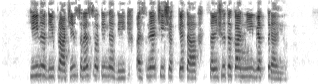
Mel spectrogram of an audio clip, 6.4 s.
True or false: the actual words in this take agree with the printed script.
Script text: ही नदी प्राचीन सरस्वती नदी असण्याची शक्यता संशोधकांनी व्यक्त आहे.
true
